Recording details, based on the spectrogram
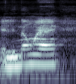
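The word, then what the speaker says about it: eau: Não que ela significa água em francês, na verdade, água em francês é E-A-U, mas a pronúncia é E também, né?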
